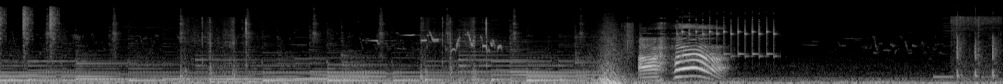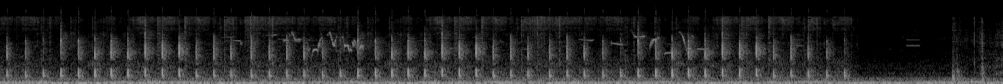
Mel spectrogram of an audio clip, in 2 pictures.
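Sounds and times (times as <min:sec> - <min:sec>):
steady low hum: 0:02.6 - 0:20.0
fast even tapping: 0:07.1 - 0:07.8, 0:09.4 - 0:18.6.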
